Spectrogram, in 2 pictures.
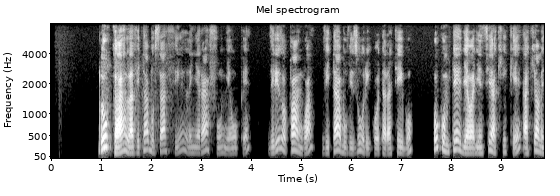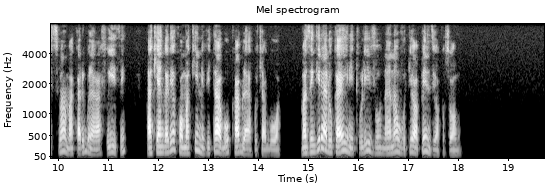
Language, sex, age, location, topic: Swahili, male, 25-35, Dar es Salaam, education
